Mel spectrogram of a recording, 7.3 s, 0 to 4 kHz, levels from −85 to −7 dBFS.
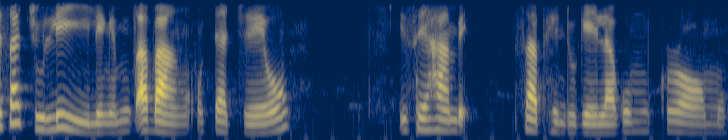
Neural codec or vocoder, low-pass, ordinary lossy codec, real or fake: none; 3.6 kHz; none; real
